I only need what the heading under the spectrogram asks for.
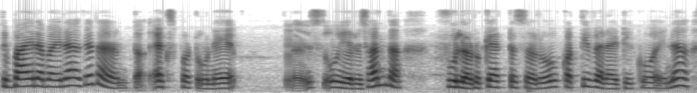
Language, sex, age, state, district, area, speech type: Nepali, female, 18-30, West Bengal, Kalimpong, rural, spontaneous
